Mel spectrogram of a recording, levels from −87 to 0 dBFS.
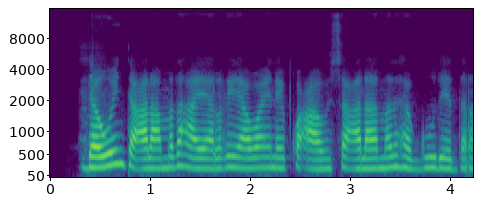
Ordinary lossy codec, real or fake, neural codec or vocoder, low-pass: AAC, 64 kbps; real; none; 14.4 kHz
